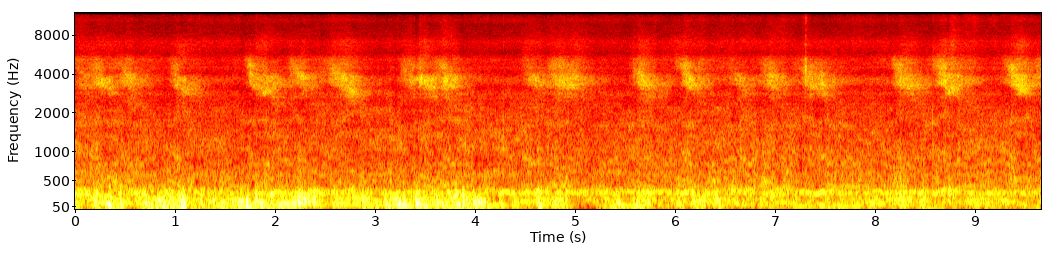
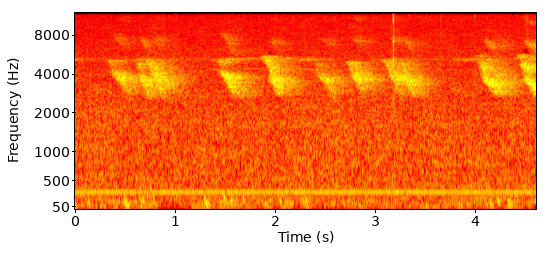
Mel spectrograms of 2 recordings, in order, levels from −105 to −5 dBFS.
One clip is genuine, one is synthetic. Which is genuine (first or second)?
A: second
